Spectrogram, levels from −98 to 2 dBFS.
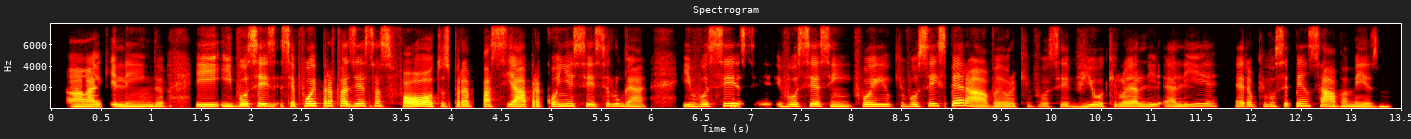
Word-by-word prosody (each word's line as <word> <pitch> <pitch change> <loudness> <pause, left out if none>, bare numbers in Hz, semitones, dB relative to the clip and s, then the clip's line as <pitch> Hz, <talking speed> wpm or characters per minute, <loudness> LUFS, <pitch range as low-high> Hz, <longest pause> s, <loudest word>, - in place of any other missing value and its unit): Ai 160 +3 +2
que 170 - -4
lindo. 160 +2 -2 0.3
E 180 0 +3
e 190 -3 +1
vocês 200 +1 +5
você 195 - +1
foi 215 +2 +6
pra 225 -1 0
fazer 210 -1 +3
essas 210 0 -2
fotos, 170 0 +6
pra 175 -2 -1
passear, 170 0 +2
pra 180 0 -4
conhecer 200 +1 -1
esse 185 +1 -2
lugar. 175 -7 -3 0.4
E 185 - -2
você 195 +6 0
ass 200 - -9 0.3
e - - -6
você, 185 +4 +1
assim, 170 -5 -3
foi 185 0 0
o - - -2
que 180 -1 -12
você 185 +4 -1
esperava? 210 - +2
A 140 - -5
hora 150 0 -5
que 155 - -20
você 160 -1 -10
viu 140 +4 -4
aquilo, 160 +1 -7
eh, 160 - 0
ali 155 +4 -3
ali 180 +6 -5 0.2
era 165 +2 -3
o - - -6
que 180 +1 -14
você 180 +3 -5
pensava 200 -7 -2
mesmo? 145 -2 -6
180 Hz, 195 wpm, -22 LUFS, 160-195 Hz, 0.4 s, foi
